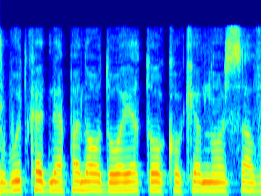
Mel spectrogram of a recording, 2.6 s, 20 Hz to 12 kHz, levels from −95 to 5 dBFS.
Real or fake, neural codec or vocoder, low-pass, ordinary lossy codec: real; none; 7.2 kHz; MP3, 64 kbps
